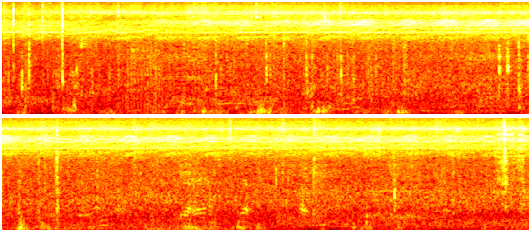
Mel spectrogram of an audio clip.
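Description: Civil War reenactors loading muzzle-loading rifles: scattered faint clicks and knocks of ramrods and handling. A steady high-pitched drone of summer insects runs underneath.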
